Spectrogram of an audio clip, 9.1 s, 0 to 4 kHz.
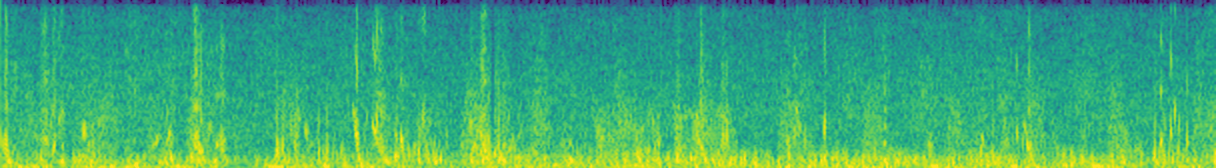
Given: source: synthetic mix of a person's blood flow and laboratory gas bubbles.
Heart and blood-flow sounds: Doppler ultrasound of blood flow; subclavian vein
0.00-0.11 s: bubbles
0.27-0.81 s: bubbles
1.07-1.33 s: bubbles
1.40-1.72 s: bubbles
2.03-3.38 s: bubbles
3.49-3.94 s: bubbles
4.20-4.32 s: bubbles
4.43-4.95 s: bubbles
5.02-5.54 s: bubbles
5.89-6.06 s: bubbles
6.14-6.22 s: bubbles
6.54-6.69 s: bubbles
6.94-7.01 s: bubbles
7.32-7.81 s: bubbles
8.10-8.18 s: bubbles
8.32-8.49 s: bubbles
8.62-8.93 s: bubbles
9.04-9.13 s: bubbles
From the record:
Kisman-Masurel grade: 243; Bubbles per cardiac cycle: several, 3 to 8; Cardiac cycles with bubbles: 100%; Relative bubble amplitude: loud (0.450 to 0.775); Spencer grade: 3 (all of the cardiac periods contain showers or single bubble signals, but not dominating or overriding the cardiac motion signals); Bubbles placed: anywhere in the cardiac cycle

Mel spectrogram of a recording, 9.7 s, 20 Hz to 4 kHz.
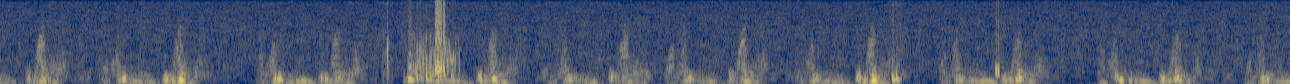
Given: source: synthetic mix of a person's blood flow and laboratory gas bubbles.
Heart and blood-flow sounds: Doppler ultrasound of blood flow; precordium
2.87-2.95 s: bubbles
3.03-3.45 s: bubbles
6.66-6.78 s: bubbles
7.43-7.53 s: bubbles
From the record:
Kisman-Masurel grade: 123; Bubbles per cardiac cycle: 1 to 2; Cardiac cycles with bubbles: 10 to 50%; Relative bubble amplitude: loud (0.450 to 0.775); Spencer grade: 2 (many but less than half of the cardiac periods contain bubble signals, singularly or in groups); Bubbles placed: only in the low amplitude regions of the cardiac cycle

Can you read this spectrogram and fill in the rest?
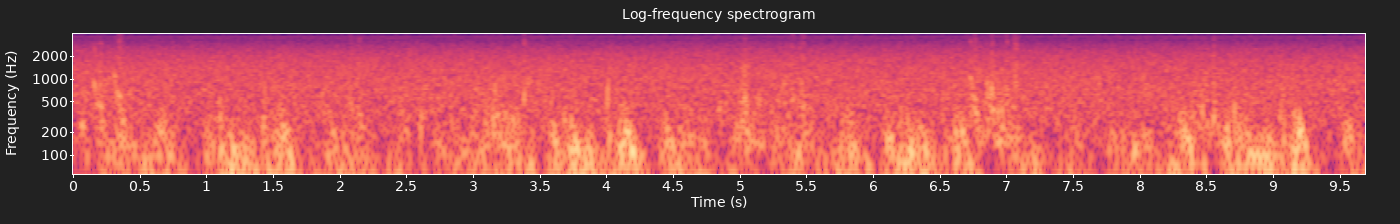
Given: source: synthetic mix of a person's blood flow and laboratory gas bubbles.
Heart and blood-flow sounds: Doppler ultrasound of blood flow; precordium
0.03-0.47 s: bubbles
2.06-2.18 s: bubbles
2.58-2.66 s: bubbles
2.98-3.50 s: bubbles
4.82-5.56 s: bubbles
6.69-7.12 s: bubbles
8.30-8.63 s: bubbles
8.68-8.83 s: bubbles
9.55-9.64 s: bubbles
From the record:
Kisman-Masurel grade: 232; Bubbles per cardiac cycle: several, 3 to 8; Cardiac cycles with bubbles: 50 to 99%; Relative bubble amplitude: moderate (0.250 to 0.450); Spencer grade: 3 (all of the cardiac periods contain showers or single bubble signals, but not dominating or overriding the cardiac motion signals); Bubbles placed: anywhere in the cardiac cycle

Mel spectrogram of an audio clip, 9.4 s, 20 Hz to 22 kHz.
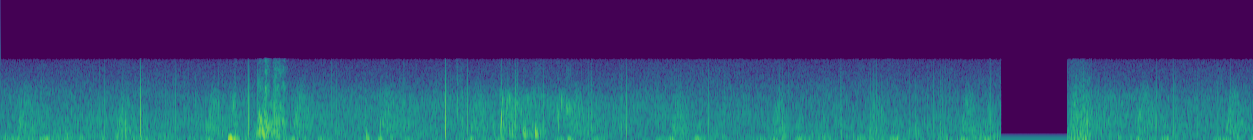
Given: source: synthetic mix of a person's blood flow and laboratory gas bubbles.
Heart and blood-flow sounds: Doppler ultrasound of blood flow; subclavian vein
1.73-1.78 s: bubbles
1.90-2.16 s: bubbles
3.68-4.31 s: bubbles
From the record:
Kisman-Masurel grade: 212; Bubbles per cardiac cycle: several, 3 to 8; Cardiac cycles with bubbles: 1 to 10%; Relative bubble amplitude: moderate (0.250 to 0.450); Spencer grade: 1 (occasional bubble signal discernible with the cardiac motion signal, with majority of cardiac periods free of bubbles); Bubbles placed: anywhere in the cardiac cycle

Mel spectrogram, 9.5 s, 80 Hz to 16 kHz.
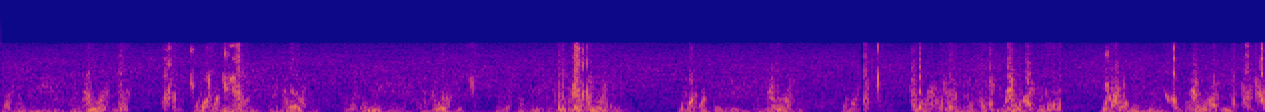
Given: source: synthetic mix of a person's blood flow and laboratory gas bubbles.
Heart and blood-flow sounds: Doppler ultrasound of blood flow; precordium
0.88-0.98 s: bubbles
1.19-1.38 s: bubbles
1.41-1.46 s: bubbles
1.53-1.60 s: bubbles
1.65-1.88 s: bubbles
3.50-3.57 s: bubbles
4.15-4.62 s: bubbles
6.45-6.61 s: bubbles
6.81-6.94 s: bubbles
7.02-7.46 s: bubbles
7.75-7.97 s: bubbles
8.26-8.37 s: bubbles
8.70-8.87 s: bubbles
9.21-9.50 s: bubbles
From the record:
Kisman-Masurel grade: 233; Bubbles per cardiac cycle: several, 3 to 8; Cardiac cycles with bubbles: 50 to 99%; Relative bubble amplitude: loud (0.450 to 0.775); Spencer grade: 3 (all of the cardiac periods contain showers or single bubble signals, but not dominating or overriding the cardiac motion signals); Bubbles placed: only in the low amplitude regions of the cardiac cycle

